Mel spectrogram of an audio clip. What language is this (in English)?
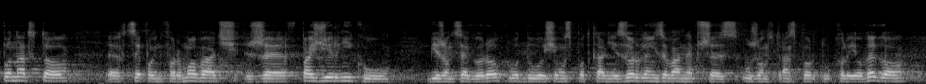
Polish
